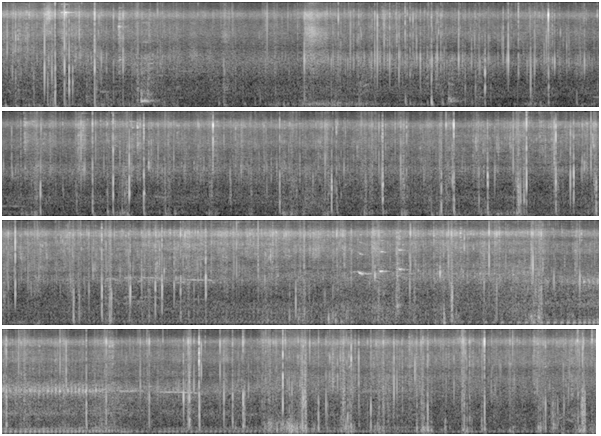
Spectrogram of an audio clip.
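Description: Steady rain falling, with many irregular sharp taps of drops landing close by. A low hum rises and fades for a few seconds after the middle.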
